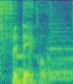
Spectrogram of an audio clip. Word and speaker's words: FDGL: Hi, my name is FDGL, pronounced Fidiggle.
